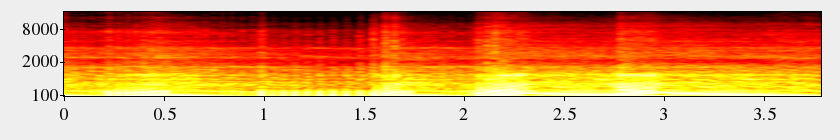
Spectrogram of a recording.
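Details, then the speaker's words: Mash X-Ride 650 Trail single-cylinder motorcycle: steady single-cylinder thump at idle with a quick throttle blip, even firing, no knocks; healthy idle, exhaust note fairly quiet and it vibrates a lot. "c'est un bruit de mono, quoi, un petit peu d'échappement, ça serait quand même bien."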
